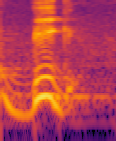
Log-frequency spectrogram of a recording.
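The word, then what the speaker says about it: big: बिग। तो इसका rule क्या है? दो कॉन्सोनेंट के बीच में अगर आई आता है तो आई का ई उच्चारण होगा।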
